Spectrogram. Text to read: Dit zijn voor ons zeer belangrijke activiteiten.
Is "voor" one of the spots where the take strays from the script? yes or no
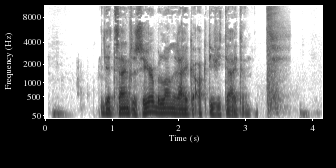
yes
